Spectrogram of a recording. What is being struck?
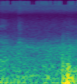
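Nothing is struck.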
